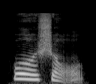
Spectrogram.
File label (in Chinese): "握手", Chinese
